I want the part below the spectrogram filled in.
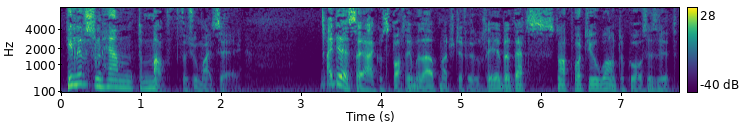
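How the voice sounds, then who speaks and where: Posh english gentleman detective, droll and bookish, pitch swoops all over, bit husky, radio play. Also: huge pitch swings, normal speed, full character voice. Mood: musing, wry. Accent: upper-class English. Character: urbane, witty aristocratic gentleman sleuth. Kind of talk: radio drama dialogue.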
